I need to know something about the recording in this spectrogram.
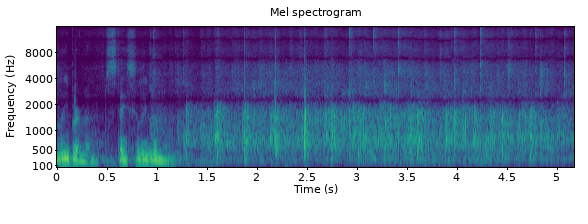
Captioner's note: audience applauding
